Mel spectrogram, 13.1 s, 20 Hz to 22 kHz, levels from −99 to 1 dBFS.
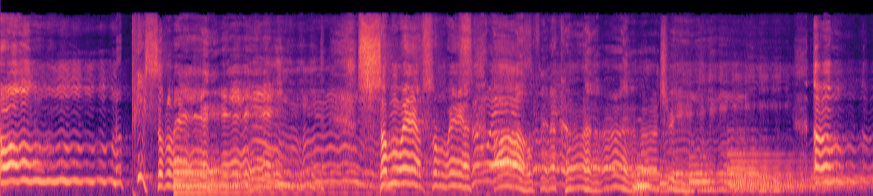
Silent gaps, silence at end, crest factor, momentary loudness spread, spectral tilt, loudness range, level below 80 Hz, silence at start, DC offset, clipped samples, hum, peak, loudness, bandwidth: none; 0 s; 18 dB; 12 LU; -3.5 dB/octave; 5 LU; -54 dBFS; 0 s; under 0.1%; under 0.1%; none; -2 dBFS; -20 LUFS; 16.5 kHz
